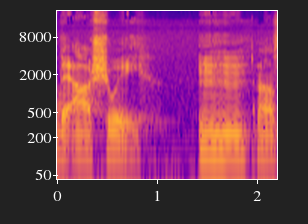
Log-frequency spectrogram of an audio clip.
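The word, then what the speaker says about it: aos sí: spiritually and she mentioned this thing called the ashui and I was like what the how what um it's spelled a-o-s-s-i it's pronounced the ausshui I thought this was really cool she said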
